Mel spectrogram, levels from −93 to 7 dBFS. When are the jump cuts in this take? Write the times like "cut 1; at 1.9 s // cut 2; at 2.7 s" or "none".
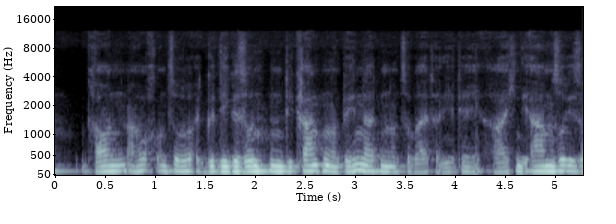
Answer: cut 1; at 1.4 s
